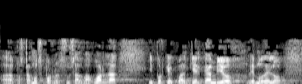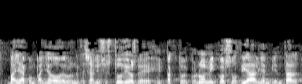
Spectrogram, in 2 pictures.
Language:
Spanish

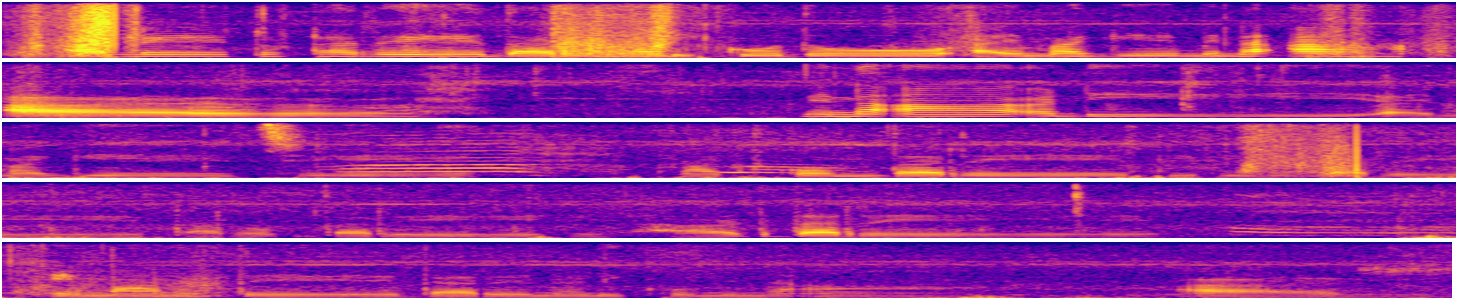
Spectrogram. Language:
Santali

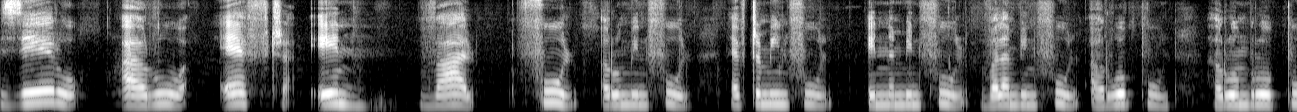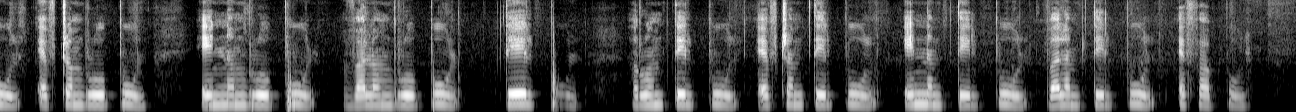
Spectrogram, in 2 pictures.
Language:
Northern Betsimisaraka Malagasy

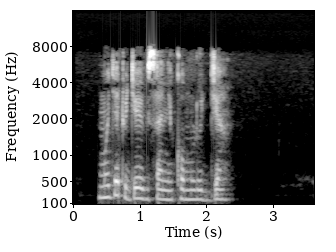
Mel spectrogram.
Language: Ganda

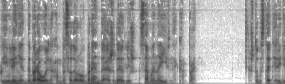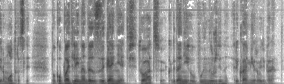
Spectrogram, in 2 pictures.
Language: Russian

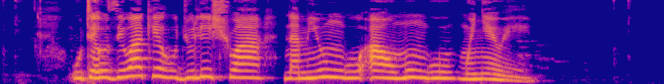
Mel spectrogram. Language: Swahili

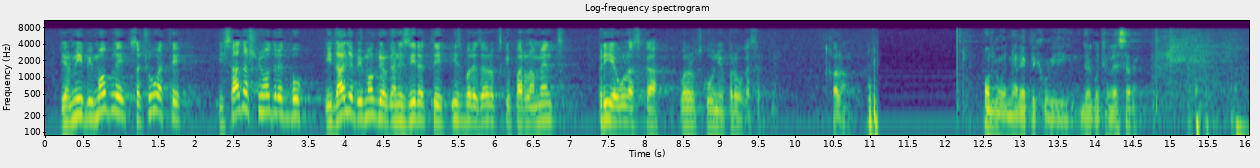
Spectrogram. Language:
Croatian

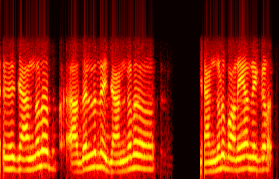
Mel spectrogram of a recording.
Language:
Malayalam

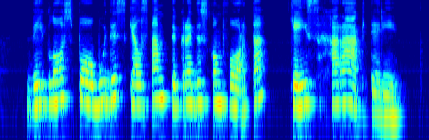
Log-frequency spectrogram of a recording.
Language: Lithuanian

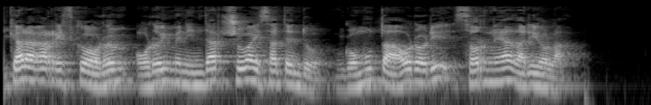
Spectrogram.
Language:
Basque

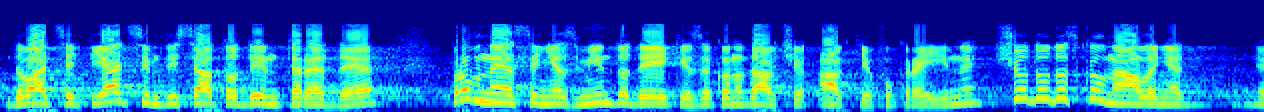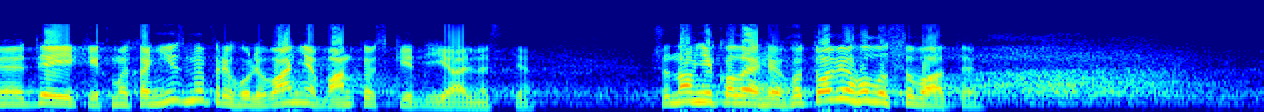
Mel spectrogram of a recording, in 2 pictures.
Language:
Ukrainian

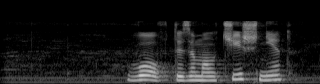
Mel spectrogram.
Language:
Russian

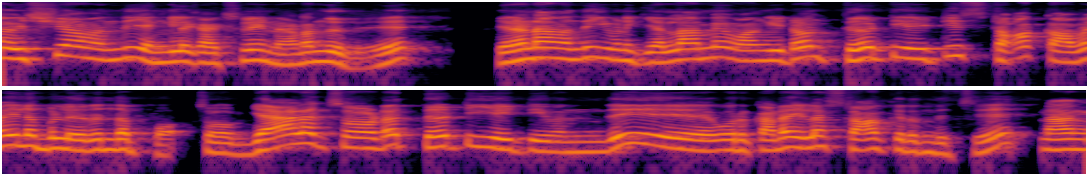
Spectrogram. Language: Tamil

